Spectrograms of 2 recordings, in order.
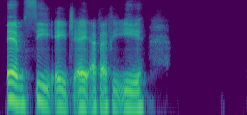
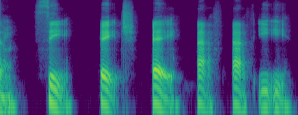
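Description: First: The letters are spelled out at normal speed. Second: The letters are spelled out slowly.

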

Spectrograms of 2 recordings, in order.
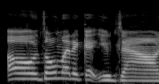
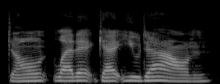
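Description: First: It is said in a light, flippant tone. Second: It is said in a heavy, stern tone.

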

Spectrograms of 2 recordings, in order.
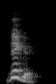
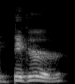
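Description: First: The ending 'er' is dropped to an open vowel. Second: The ending is said with a full 'er' sound. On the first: "E-R, a lot of times just goes out and it just sounds like, oh" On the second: "they don't say bigger"

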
